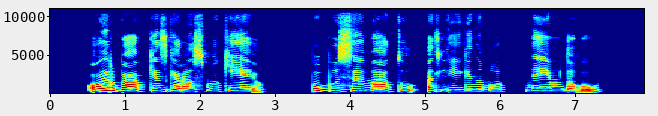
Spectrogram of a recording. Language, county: Lithuanian, Panevėžys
